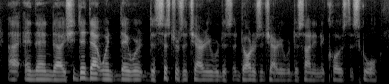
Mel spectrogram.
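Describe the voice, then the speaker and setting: A man with an American accent talks at a very fast pace with hardly any pauses. His fairly low, somewhat breathy voice has a dark, mellow tone and fairly even intonation. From Baltimore, Maryland. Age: 60s. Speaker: state legislator, former Marine. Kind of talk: casual interview conversation. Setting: office.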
